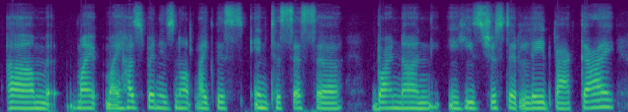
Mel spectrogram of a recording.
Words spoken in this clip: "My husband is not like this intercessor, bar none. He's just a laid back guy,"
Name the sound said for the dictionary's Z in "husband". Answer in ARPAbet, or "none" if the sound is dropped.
Z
